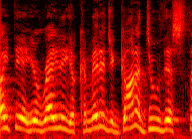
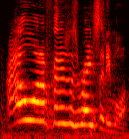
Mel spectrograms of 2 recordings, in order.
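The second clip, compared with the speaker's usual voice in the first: mock whining; 11 semitones higher than usual. Weary runner giving up.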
